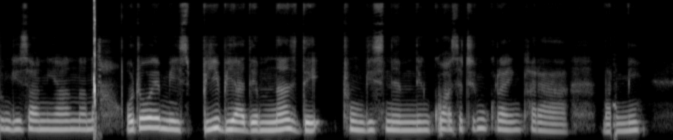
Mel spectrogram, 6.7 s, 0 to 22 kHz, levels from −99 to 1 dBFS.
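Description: At 0.90 to 1.02 s, just before "ohatra hoe", and again at 6.07 to 6.16 s, damaged data in the compressed stream causes short glitches. The decoder misreads corrupted frames, loses sync and hunts for the next valid header.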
